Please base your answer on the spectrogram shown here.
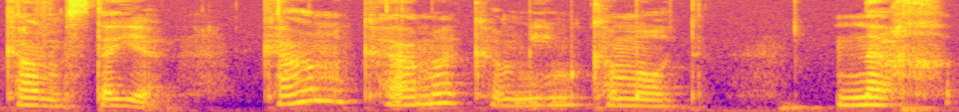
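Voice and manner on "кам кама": "кама" with "ка" stressed, as in colloquial speech; stress on first syllable. Shown as a demonstration. Teacher models speech heard in Israel, "кама" stressed on the first syllable. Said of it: "по принципу розмовної мови".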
